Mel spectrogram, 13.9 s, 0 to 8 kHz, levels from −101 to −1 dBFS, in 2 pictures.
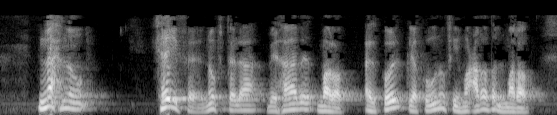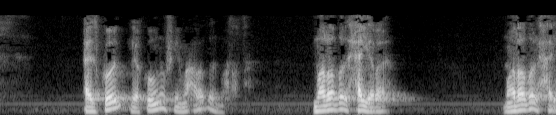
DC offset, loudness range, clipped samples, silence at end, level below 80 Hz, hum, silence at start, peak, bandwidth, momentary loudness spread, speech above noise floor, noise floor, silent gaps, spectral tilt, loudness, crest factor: under 0.1%; 3 LU; under 0.1%; 0 s; -54 dBFS; none; 0.45 s; 0 dBFS; 5.4 kHz; 12 LU; 49 dB; -68 dBFS; none; -12.5 dB/octave; -20 LUFS; 20 dB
